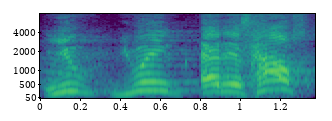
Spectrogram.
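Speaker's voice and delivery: usual speaking voice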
